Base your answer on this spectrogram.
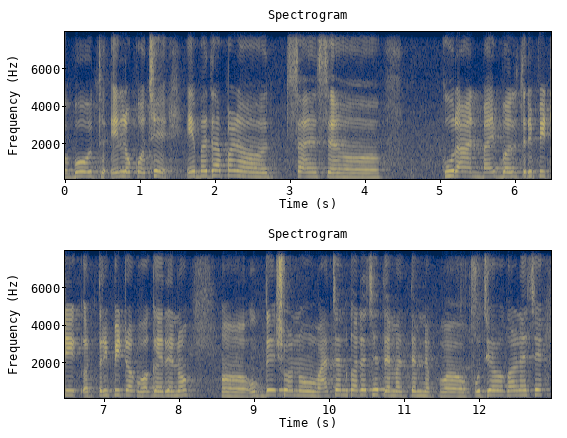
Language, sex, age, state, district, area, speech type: Gujarati, female, 18-30, Gujarat, Rajkot, urban, spontaneous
